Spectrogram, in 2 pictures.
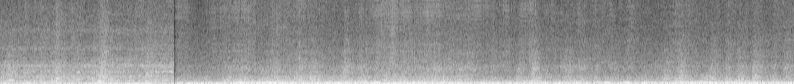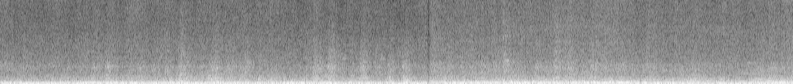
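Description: A moving passenger train heard from inside the carriage: a steady, loud rumble of wheels on the track, which grows louder about two seconds in.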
